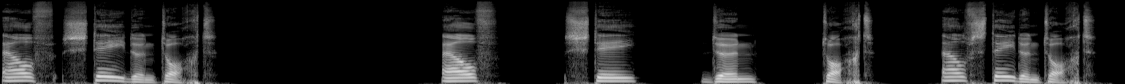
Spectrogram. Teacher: There is a light emphasis on the second syllable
